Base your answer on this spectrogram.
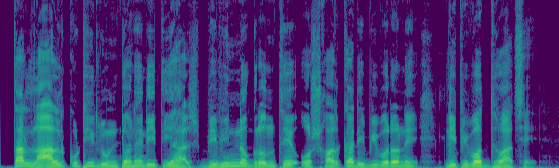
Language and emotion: Bengali, neutral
